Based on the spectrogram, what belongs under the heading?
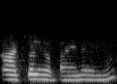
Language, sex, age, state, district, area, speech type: Tamil, female, 30-45, Tamil Nadu, Pudukkottai, rural, conversation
